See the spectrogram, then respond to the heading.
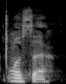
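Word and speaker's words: Xhosa: I think it's pronounced Hosa or Kosa. – Hosa. Yeah, it's with a click. Hosa.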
